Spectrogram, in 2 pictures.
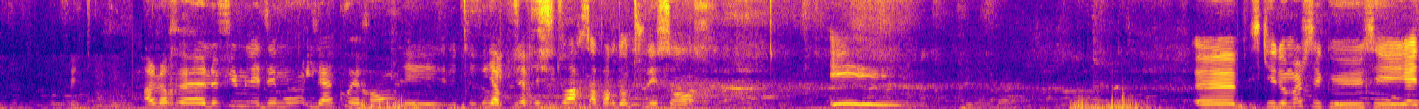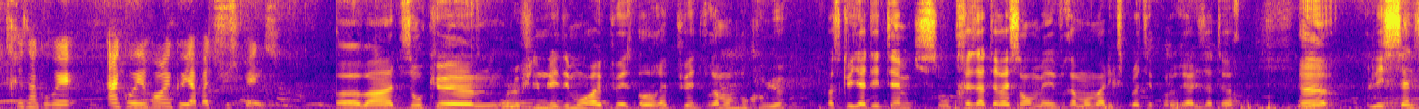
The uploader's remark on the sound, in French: En direct de Cannes !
